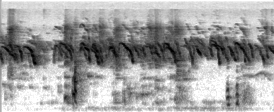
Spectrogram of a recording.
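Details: Country chickens at food, giving a fast, overlapping run of shrill, arched peeps with a few soft clucks and pecking taps underneath.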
